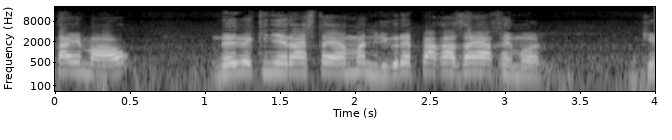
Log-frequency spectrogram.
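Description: A person's voice in short phrases with drawn-out, wavering notes, with pauses about half a second in and near the end, over the low rumble of a motor scooter riding in traffic.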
